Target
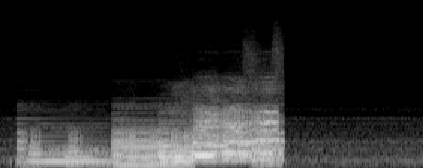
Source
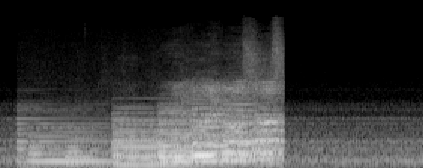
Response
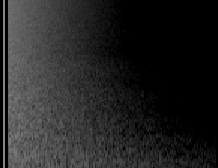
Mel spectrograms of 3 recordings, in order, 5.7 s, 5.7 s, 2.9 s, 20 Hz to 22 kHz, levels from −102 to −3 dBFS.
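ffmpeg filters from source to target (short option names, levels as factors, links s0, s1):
-filter_complex "[0:a]afwtdn=0.0447,asettb=1/sr,asplit=3[s0][s1][s2];[s0]atrim=end=2.594[s3];[s1]atrim=start=2.59:end=3.34,asetpts=PTS-STARTPTS,afade=t=in:d=0.004:c=qsin,afade=t=out:st=0.746:d=0.004:c=qsin,highpass=f=200:w=0.5412,highpass=f=200:w=1.3066[s4];[s2]atrim=start=3.336[s5];[s3][s4]acrossfade=d=0.004:c1=hsin:c2=qsin[s6];[s6][s5]acrossfade=d=0.004:c1=qsin:c2=hsin,volume=0.891"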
